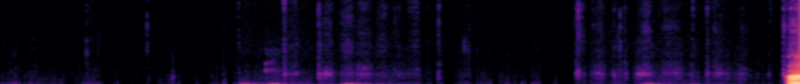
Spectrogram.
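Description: Near silence, with a few very faint taps of a stylus writing on a tablet about a second and a half in.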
